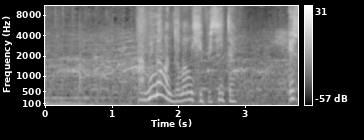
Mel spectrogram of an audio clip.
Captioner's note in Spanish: Voces de niños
